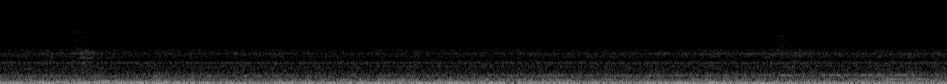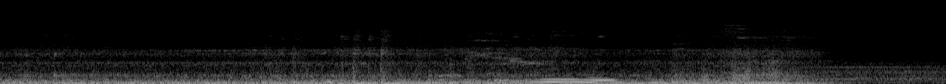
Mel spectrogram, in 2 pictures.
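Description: SJ passenger train rolling along the track, heard from inside the carriage: a steady low rumble of wheels and running gear with faint clicks, briefly louder about fifteen seconds in. The rumble cuts off just before the end.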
